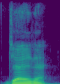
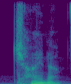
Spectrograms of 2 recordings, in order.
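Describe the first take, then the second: First: "China." barked much louder with a falling tune; a loud, insistent "China."; loud emphasis. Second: Said in the usual way. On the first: Real, not acted. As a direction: shout "China." short and falling.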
